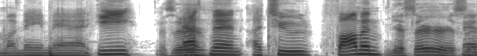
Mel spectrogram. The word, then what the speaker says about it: Ethnan: Yeah, good job actually pronouncing that. A lot of people screw that up. We're going to start right there, man. Yes, sir. Because, like, when I first saw your name, I'm like, oh, Ethan.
